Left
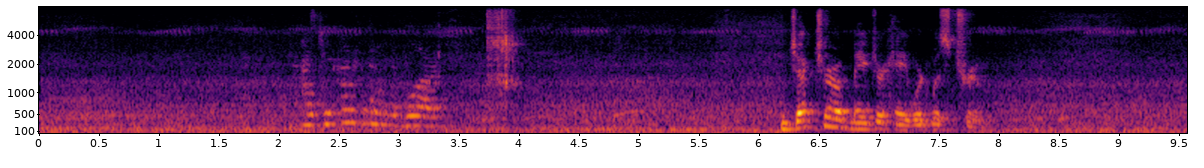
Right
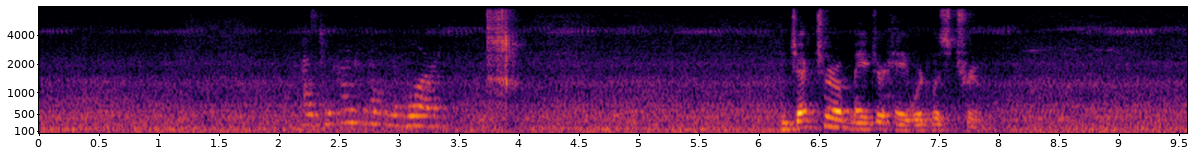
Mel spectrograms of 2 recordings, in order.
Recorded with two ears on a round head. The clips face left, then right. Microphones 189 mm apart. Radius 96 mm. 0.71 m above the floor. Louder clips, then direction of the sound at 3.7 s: Even; centre (ahead or behind).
